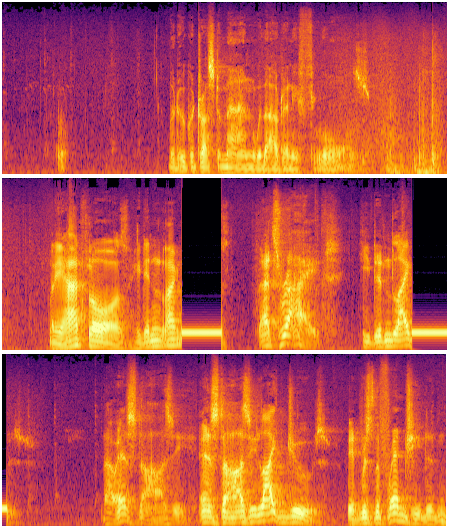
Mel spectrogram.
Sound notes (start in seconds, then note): none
